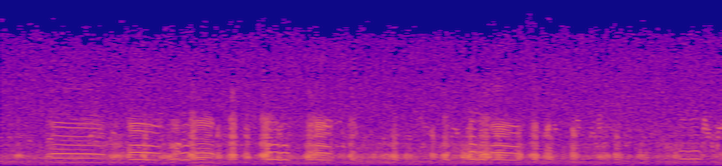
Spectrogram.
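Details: Colony of lesser flamingos, some greater flamingos among them, at the Lake Natron breeding ground in Tanzania; continuous overlapping goose-like honks and nasal calls, some drawn out with steady harmonics, from many birds at once.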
